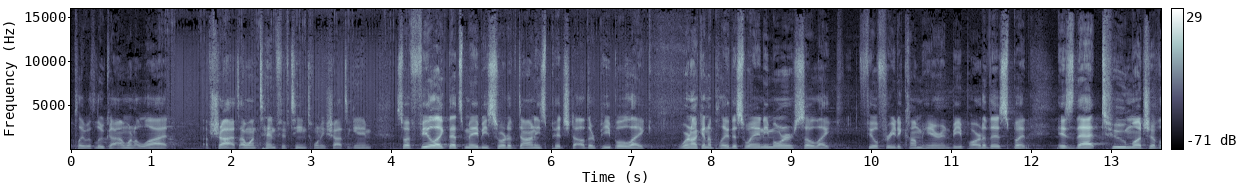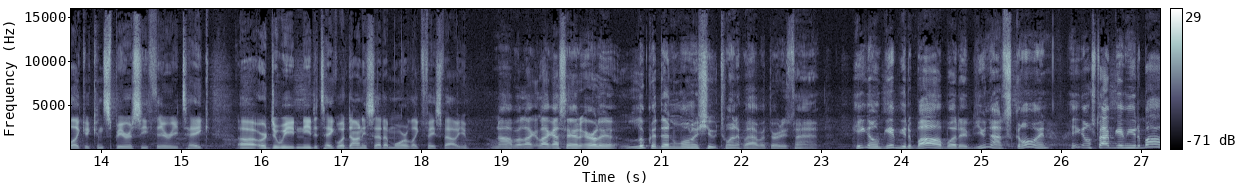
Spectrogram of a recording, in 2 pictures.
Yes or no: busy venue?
yes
